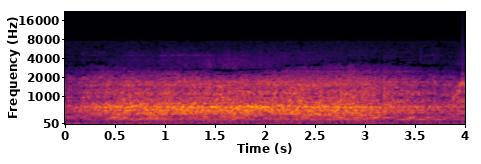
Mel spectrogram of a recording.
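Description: Audience applauding steadily, easing slightly near the end.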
